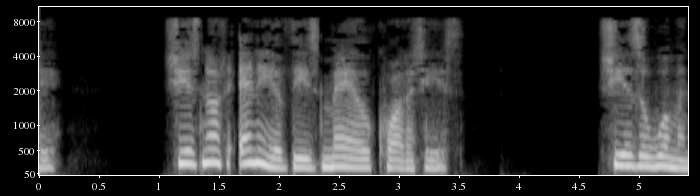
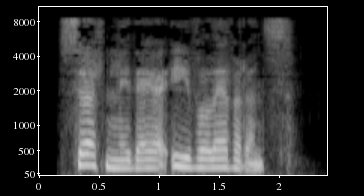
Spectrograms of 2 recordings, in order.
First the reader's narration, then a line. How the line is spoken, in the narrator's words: Edward says grimly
